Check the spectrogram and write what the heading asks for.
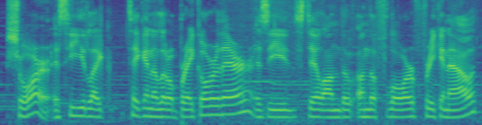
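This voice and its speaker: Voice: mid-range voice, steady tone, fairly quick, faint music behind. A game streamer chatting casually and reacting with exclamations and swearing, sometimes reading game text aloud.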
